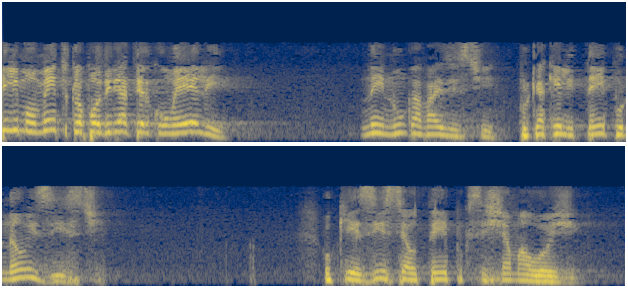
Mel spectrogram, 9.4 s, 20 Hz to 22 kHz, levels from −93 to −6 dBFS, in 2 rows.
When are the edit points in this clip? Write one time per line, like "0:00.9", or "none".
0:02.6
0:03.8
